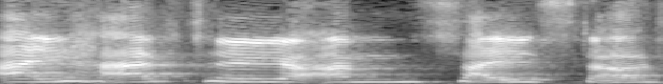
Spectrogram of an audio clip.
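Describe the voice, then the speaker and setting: Over noticeable background noise, a woman with an Australian accent speaks very slowly in a high voice. Her voice is raised and projected. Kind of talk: webinar presentation.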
